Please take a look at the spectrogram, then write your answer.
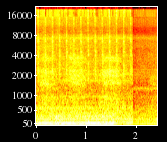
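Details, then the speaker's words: Lada Vesta at 30,000 km: light quick ticking, about seven per second, over idle from a hydraulic lifter, appearing at about 60 °C warm-up and fading once at full operating temperature or after a short drive. "Как звучит гидрокомпенсатор на весте появился на пробеге 30.000 возникает когда машина прогревается до 60 градусов"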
